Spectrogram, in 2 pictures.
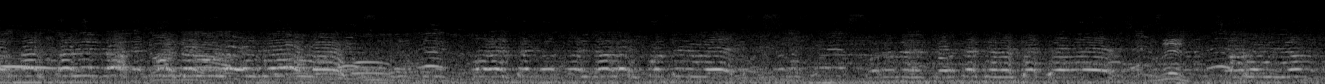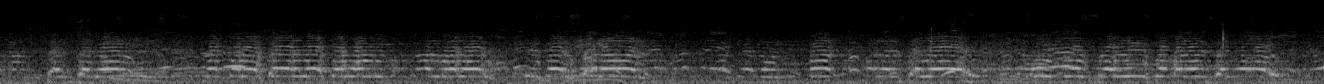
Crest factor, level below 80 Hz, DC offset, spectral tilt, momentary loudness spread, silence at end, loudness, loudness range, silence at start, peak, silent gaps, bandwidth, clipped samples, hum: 14 dB; -44 dBFS; under 0.1%; -6.5 dB/octave; 9 LU; 0 s; -30 LUFS; 4 LU; 0 s; -16 dBFS; none; 11.5 kHz; under 0.1%; none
